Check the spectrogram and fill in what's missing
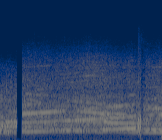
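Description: An IndyCar race car engine drones loudly and steadily on the track at high revs, holding a sustained high-pitched whine with a brief dropout near the start and a short burst late on.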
